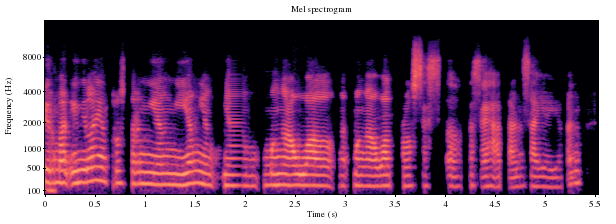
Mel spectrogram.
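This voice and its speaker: A woman's voice: on the low side, level tone, normal speed, no echo, lo-fi sound. A woman from Bogor, Indonesia, giving a casual spoken testimony, chatty with many fillers and hesitations.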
